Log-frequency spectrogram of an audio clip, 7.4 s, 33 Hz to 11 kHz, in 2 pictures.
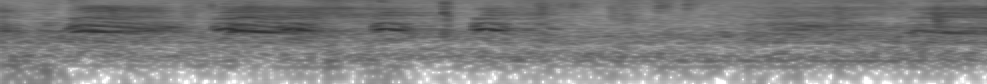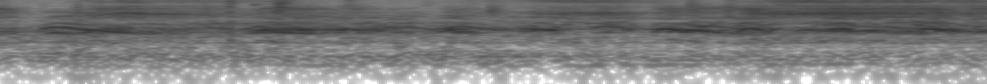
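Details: A flock of crows staging on a Brattleboro, Vermont street on 16 February 2021 calls without pause; rapid strings of raspy caws repeat about twice a second throughout, over a light hum of town noise.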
